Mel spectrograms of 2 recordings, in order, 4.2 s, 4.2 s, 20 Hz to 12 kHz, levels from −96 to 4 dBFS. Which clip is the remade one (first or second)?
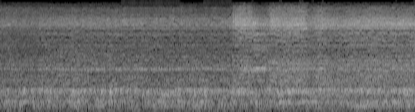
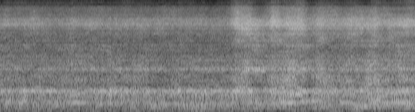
second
